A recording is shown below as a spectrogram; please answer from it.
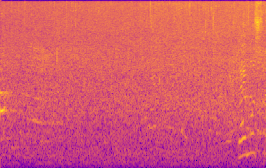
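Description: Shallow river water running over rocks, a steady rushing hiss.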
